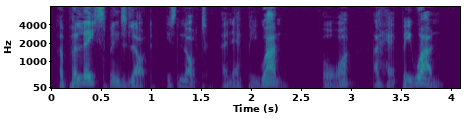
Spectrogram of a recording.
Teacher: The Cockney who's becoming educated might put the H's back in. He might not hit the glottal stops as hard.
